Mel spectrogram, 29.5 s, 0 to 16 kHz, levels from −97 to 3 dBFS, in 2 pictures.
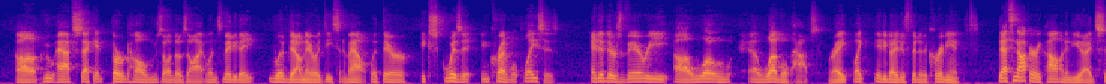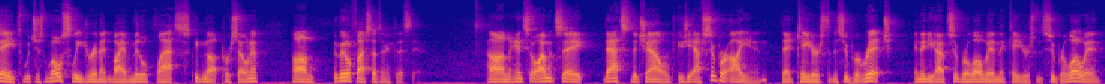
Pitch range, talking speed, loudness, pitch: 100-120 Hz, 190 wpm, -27 LUFS, 110 Hz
